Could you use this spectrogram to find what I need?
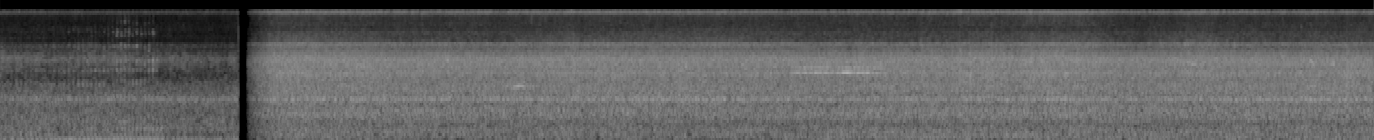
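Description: Fast water rushes and churns loudly, close by.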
